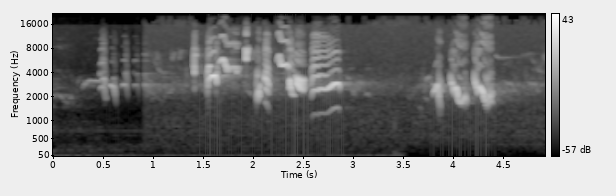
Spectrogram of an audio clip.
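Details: Brown Thrasher singing in Harvey County, Kansas, where it arrives in early April and stays till late summer; varied phrases of sharp chirps, slurred whistles and buzzy notes come in bursts separated by short pauses, with a faint steady hiss behind.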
